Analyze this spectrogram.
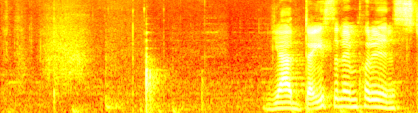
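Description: A paper plate is set down on a wooden table with a light tap.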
